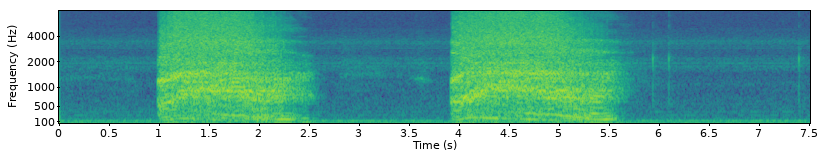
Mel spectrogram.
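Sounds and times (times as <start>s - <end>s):
roar: 1.0s - 2.6s, 3.9s - 5.8s.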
